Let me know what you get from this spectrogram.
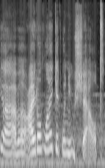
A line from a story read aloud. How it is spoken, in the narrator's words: she whined, her lips trembling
